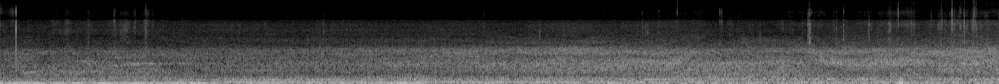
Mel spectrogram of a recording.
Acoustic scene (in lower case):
street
